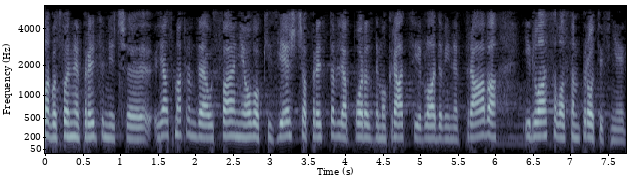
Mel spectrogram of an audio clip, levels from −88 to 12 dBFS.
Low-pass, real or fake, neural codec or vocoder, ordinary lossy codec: 5.4 kHz; real; none; none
